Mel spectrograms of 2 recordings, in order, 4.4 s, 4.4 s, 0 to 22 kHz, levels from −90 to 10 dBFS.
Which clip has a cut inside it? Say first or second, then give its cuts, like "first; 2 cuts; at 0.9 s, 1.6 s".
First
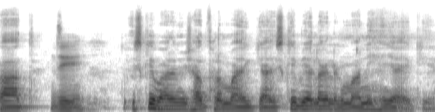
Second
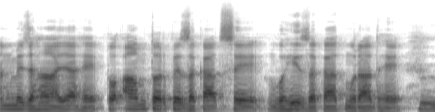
second; 1 cut; at 1.0 s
